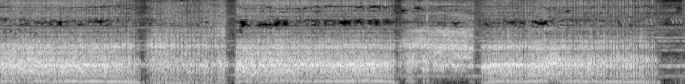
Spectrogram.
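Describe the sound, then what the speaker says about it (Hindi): Deep, loud dog-like growls and snarls come from bushes in a horror tale, rumbling in long continuous bursts with short breaks between them, no speech. "तभी झाड़ियों में से किसी के गुर्राने की आवाज आने लगती है।"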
